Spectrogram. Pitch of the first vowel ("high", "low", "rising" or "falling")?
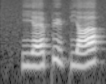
rising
